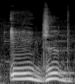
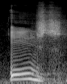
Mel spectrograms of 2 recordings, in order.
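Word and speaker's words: aged: बात करनी शुरू की, तो हम एजिड बोलेंगे। एज््ड नहीं बोलेंगे। एजिड। ओके? सो एज्ड जब भी हम जवान बच्चों की बात कर रहे हैं, हम एज्््ड बोल सकते हैं। वहां पे भी हम एजिड बोलेंगे तो गलत नहीं है।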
